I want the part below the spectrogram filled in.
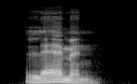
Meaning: to paralyze
- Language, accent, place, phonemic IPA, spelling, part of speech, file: German, Germany, Berlin, /ˈlɛːmən/, lähmen, verb, De-lähmen.ogg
